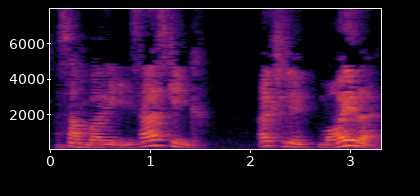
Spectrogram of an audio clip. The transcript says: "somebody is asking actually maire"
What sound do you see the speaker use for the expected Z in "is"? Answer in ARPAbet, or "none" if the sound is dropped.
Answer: S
